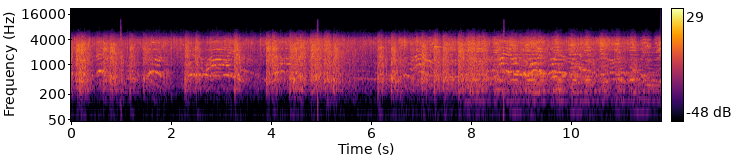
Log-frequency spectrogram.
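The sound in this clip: Rifle gunfire crackles in many rapid, sharp shots during a firefight among buildings, the volleys continuous and loud while voices shout over them.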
